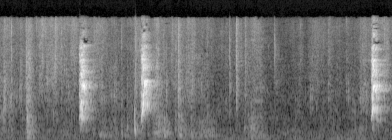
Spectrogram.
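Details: Golden Retriever puppies yapping: three bright, high barks, two close together early and one after a pause of several seconds, over a quiet indoor background.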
